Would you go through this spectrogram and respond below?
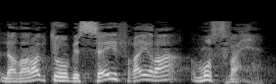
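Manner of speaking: ordinary talk, nothing marked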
